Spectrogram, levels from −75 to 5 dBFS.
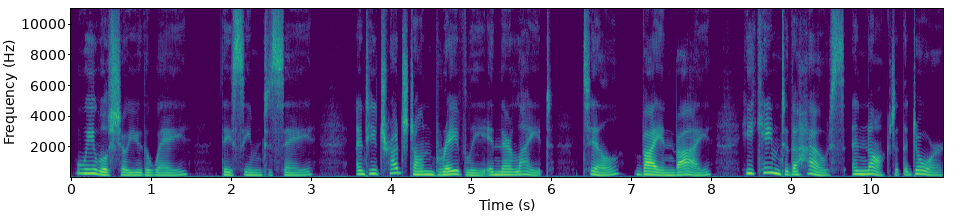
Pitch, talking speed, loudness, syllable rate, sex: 190 Hz, 175 wpm, -18 LUFS, 4.2 syllables/s, female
